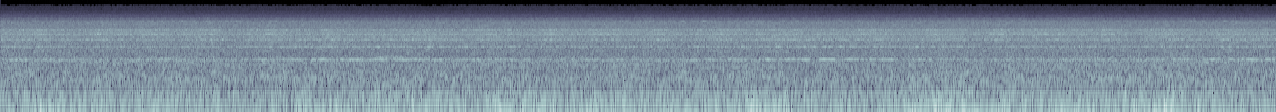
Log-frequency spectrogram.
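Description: Jet engines roar steadily with a constant high whine.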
